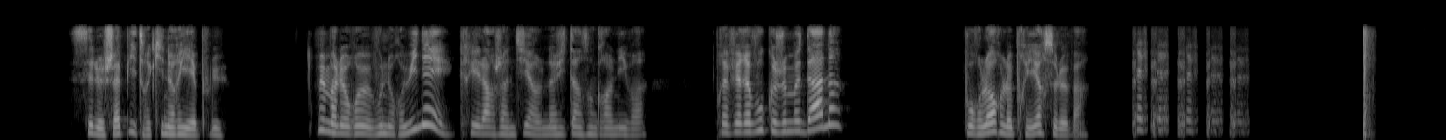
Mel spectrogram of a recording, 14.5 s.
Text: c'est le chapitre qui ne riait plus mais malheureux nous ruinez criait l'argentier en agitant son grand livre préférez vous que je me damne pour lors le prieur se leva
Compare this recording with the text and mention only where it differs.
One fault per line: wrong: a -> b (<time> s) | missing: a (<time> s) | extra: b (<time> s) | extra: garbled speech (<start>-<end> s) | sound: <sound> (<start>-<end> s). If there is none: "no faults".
extra: vous (3.7 s)
sound: laugh (11.3-12.5 s)
sound: thud (13.6-13.8 s)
